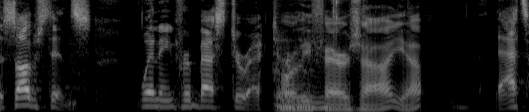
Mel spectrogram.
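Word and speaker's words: Coralie Fargeat: Orly Fairja, yep.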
